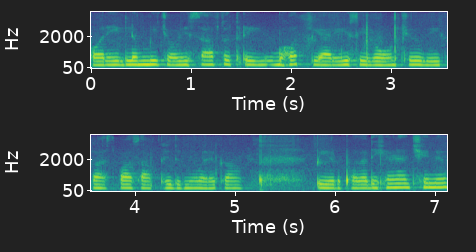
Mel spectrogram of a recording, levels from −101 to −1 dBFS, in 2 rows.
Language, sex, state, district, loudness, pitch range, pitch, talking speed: Garhwali, female, Uttarakhand, Tehri Garhwal, -18 LUFS, 185-210 Hz, 195 Hz, 185 wpm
